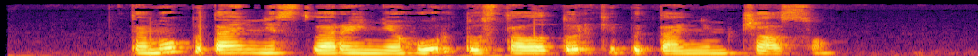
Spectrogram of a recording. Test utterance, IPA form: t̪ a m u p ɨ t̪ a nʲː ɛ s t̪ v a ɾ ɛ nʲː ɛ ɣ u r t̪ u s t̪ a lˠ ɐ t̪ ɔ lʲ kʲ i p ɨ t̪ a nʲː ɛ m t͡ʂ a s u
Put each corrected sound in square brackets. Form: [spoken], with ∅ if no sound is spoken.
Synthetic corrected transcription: t̪ a m u p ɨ t̪ a nʲː ɛ s t̪ v a ɾ ɛ nʲː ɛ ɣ u r t̪ u s t̪ a lˠ ɐ t̪ ɔ lʲ kʲ i p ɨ t̪ a nʲː ɛ m t͡ʂ a s u

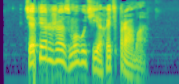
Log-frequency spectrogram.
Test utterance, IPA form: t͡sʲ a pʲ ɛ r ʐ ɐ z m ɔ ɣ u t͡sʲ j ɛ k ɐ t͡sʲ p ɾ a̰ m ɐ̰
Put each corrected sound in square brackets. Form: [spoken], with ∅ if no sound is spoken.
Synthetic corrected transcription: t͡sʲ a pʲ ɛ r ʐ ɐ z m ɔ ɣ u t͡sʲ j ɛ [x] ɐ t͡sʲ p ɾ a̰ m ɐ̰

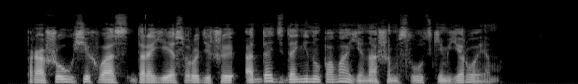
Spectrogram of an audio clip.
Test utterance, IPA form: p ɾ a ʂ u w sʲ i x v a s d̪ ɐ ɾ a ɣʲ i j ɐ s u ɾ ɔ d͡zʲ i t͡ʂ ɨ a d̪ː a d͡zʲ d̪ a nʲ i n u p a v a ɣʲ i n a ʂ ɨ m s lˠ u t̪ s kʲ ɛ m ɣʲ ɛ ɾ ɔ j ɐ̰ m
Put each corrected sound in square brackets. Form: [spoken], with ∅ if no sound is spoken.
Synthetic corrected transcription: p ɾ a ʂ u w sʲ i x v a s d̪ ɐ ɾ a ɣʲ i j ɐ s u ɾ ɔ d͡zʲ i t͡ʂ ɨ a d̪ː a d͡zʲ d̪ a nʲ i n u p a v a ɣʲ i n a ʂ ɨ m s lˠ u t̪ s kʲ [i] m ɣʲ ɛ ɾ ɔ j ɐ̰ m

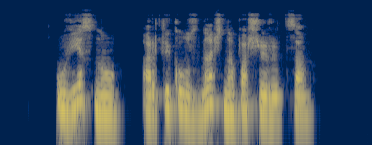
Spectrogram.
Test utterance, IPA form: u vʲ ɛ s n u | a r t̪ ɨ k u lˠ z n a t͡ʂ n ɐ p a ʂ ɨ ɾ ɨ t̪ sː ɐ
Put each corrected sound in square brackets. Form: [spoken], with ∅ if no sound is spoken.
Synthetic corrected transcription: u vʲ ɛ s n u | a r t̪ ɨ k u lˠ z n a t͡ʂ n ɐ p a ʂ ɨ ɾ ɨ t̪ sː ɐ

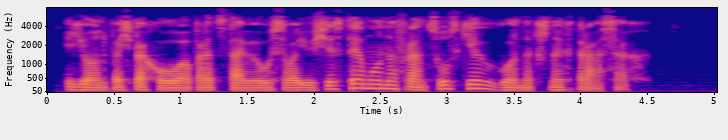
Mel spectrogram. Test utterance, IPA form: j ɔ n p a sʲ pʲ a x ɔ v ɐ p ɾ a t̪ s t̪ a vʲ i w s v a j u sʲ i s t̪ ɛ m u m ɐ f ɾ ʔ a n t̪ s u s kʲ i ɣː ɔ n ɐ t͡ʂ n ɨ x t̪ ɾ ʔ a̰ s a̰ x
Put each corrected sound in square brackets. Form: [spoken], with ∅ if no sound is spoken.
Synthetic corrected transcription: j ɔ n p [ɐ] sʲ pʲ a x ɔ v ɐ p ɾ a t̪ s t̪ a vʲ i w s v a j u sʲ i s t̪ ɛ m u [n] ɐ f ɾ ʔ a n t̪ s u s kʲ i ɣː ɔ n ɐ t͡ʂ n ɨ x t̪ ɾ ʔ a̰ s [ɐ̰] x

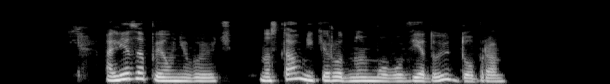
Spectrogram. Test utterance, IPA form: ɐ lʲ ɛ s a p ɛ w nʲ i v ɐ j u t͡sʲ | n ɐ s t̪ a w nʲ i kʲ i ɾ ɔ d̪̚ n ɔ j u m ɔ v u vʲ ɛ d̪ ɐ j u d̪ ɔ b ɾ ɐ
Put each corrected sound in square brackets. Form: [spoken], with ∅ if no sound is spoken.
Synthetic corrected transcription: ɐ lʲ ɛ [z] a p ɛ w nʲ i v ɐ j u t͡sʲ | n [a] s t̪ a w nʲ i kʲ i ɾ ɔ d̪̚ n [u] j u m ɔ v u vʲ ɛ d̪ ɐ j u d̪ ɔ b ɾ ɐ

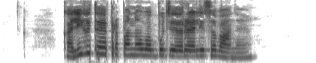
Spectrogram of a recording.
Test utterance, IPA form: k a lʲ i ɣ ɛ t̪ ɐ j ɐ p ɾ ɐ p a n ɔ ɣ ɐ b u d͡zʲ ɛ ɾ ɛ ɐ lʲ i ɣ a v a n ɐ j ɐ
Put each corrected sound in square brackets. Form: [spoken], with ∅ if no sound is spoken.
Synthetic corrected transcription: k a lʲ i ɣ ɛ t̪ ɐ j ɐ p ɾ ɐ p a n ɔ [v] ɐ b u d͡zʲ ɛ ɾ ɛ ɐ lʲ i [z] a v a n ɐ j ɐ

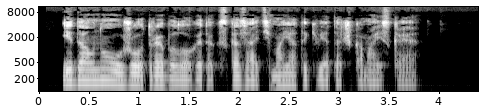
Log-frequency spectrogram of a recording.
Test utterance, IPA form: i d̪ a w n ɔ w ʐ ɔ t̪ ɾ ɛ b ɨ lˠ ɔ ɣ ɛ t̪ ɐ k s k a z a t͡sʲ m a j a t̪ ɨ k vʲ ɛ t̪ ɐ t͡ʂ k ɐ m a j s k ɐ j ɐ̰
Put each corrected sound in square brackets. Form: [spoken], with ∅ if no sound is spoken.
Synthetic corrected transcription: i d̪ a w n ɔ w ʐ ɔ t̪ ɾ ɛ b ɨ lˠ ɔ ɣ ɛ t̪ ɐ k s k a z a t͡sʲ m a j a t̪ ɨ k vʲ ɛ t̪ ɐ t͡ʂ k ɐ m a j s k ɐ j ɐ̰

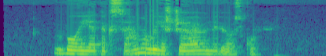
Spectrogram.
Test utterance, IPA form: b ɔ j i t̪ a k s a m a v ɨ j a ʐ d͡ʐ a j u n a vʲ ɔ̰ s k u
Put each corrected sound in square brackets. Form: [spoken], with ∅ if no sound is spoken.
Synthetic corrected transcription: b ɔ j [a] t̪ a k s a m [ɐ] v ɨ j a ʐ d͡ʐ a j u n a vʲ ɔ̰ s k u

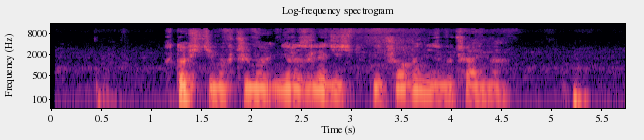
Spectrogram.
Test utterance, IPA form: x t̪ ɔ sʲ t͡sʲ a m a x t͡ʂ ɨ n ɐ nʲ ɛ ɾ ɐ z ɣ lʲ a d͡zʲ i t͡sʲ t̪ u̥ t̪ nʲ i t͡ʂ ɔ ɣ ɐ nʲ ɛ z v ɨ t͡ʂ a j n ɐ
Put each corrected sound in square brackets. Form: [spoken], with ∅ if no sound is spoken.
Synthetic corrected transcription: x t̪ ɔ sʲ t͡sʲ [i] m a x t͡ʂ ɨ [m] ɐ nʲ ɛ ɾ ɐ z ɣ lʲ a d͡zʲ i t͡sʲ t̪ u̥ t̪ nʲ i t͡ʂ ɔ ɣ ɐ nʲ ɛ z v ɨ t͡ʂ a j n ɐ

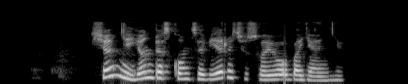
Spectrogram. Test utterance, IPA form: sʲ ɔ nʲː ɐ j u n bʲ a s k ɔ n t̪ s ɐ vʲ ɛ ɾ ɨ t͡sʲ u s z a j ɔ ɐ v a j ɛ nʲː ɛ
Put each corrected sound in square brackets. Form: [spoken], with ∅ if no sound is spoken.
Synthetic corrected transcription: sʲ ɔ nʲː ɐ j [ɔ] n bʲ a s k ɔ n t̪ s ɐ vʲ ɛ ɾ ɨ t͡sʲ u s [v] a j ɔ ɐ [b] a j [a] nʲː ɛ

